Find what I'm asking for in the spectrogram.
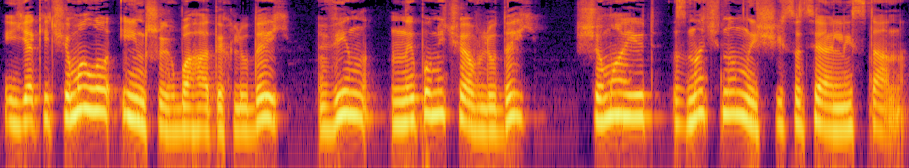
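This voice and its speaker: A narrator reading an adventure novel aloud in a measured, even storytelling manner. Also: mid-range voice. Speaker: audiobook narrator. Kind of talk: scripted narration.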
